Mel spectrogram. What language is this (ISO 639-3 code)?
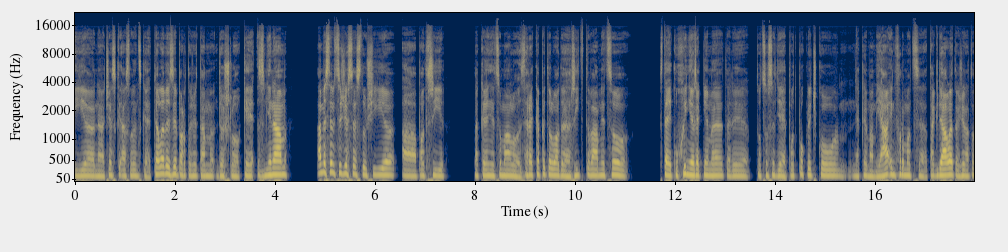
ces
